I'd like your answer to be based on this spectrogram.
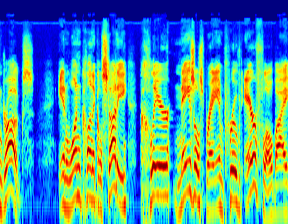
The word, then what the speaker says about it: Xlear: Xlear nasal spray with xylitol. Xlear is spelled with an X. X is for xylitol. X L E A R.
